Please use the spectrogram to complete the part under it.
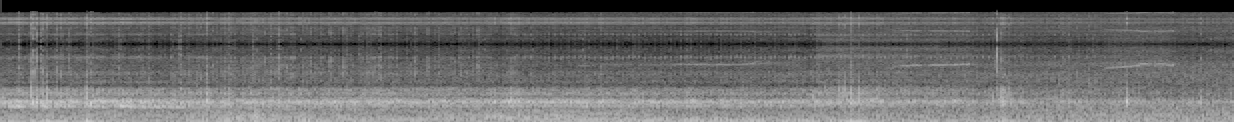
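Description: A bicycle rattles over bumps.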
